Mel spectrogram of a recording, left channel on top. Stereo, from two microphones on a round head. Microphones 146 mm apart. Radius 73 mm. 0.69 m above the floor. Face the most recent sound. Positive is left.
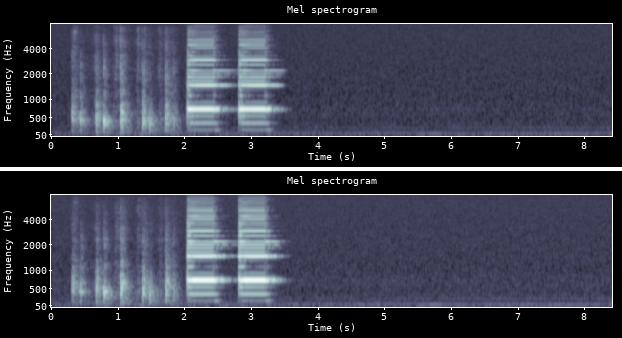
turn(degrees=-35)  # may be behind; listen again after turning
